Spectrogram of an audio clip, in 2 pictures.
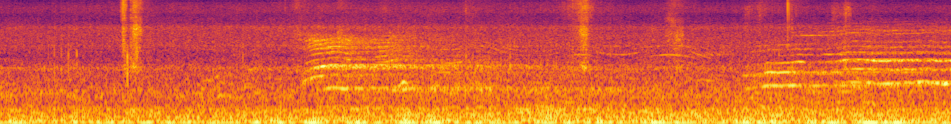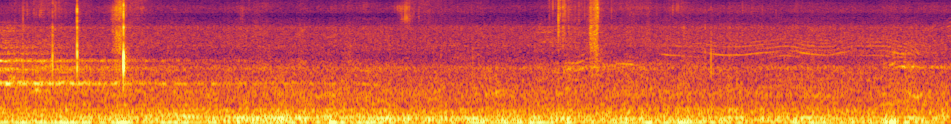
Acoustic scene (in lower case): residential area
